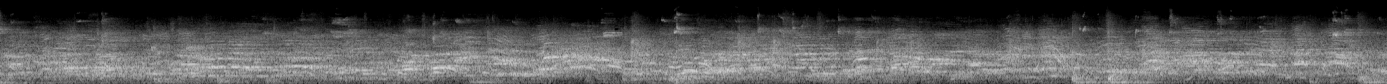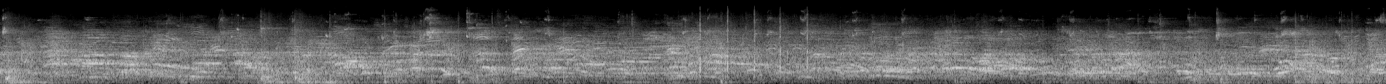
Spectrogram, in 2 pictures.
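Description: Live basketball game sound in a gym: a crowd's voices chattering and calling out, echoing in the hall, with a basketball dribbled on the hardwood floor in several thuds.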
